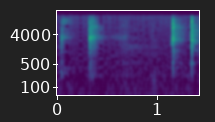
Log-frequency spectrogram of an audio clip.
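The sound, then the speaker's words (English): Four crisp computer mouse clicks, short and bright, come at an uneven pace, a single pair early and another pair later, with quiet gaps between and no voices. “No, you're clicking, clicking your mouse.”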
